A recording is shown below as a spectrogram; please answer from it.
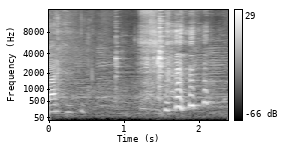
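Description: Knife and fork clinking and scraping on a plate as food is cut.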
